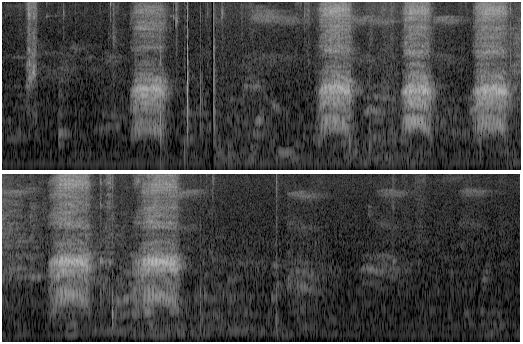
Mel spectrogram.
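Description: A crow cawing six times: one caw, then after a pause five more in a row about a second apart.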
